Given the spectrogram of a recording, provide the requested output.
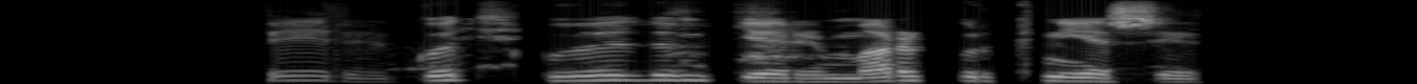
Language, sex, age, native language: Icelandic, male, 30-39, Icelandic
